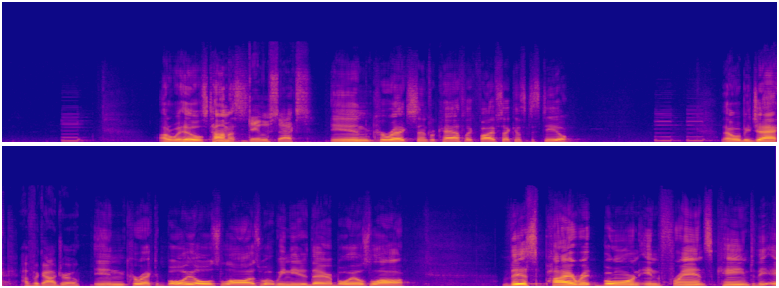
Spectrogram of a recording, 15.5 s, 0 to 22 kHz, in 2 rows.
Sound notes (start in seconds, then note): 0.6 buzzer buzzes; 6.5 buzzer buzzes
